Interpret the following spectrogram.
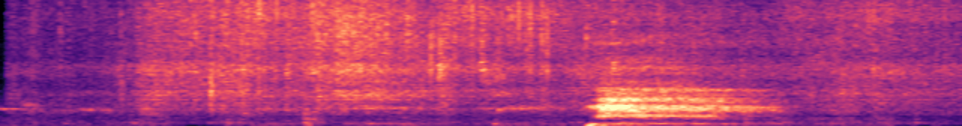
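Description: Rice and beaten egg sizzling in a hot wok while being stirred with a wooden spoon. There is a louder stretch about four seconds in.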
